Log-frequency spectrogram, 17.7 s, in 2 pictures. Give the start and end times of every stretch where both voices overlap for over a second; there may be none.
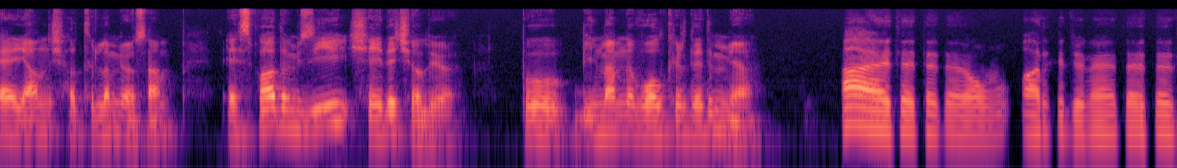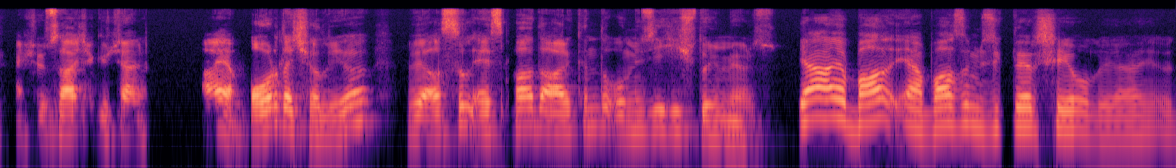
none

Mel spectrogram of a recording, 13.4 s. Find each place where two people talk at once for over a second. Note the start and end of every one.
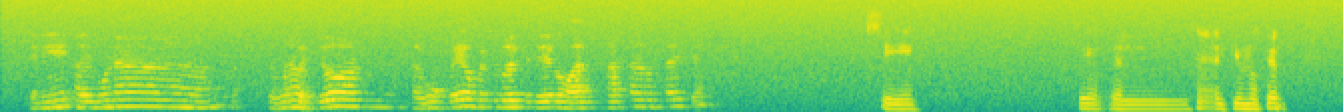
none

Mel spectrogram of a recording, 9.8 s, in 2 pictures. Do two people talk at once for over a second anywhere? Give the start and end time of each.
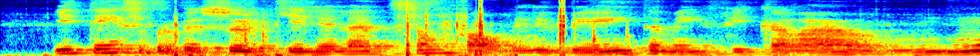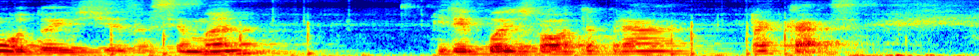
none

